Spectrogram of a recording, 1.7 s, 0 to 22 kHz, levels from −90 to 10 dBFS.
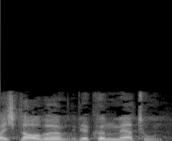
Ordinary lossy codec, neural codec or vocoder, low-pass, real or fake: none; none; none; real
